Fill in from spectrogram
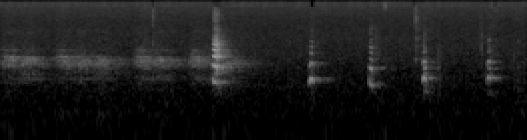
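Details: A male chukar partridge calls: a drawn-out nasal churring, one loud sharp note, then four short clucking 'chuk' notes about half a second apart; the background is otherwise quiet.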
